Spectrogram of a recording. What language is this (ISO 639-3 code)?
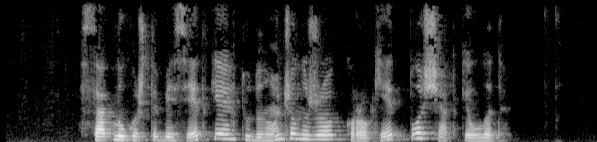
chm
